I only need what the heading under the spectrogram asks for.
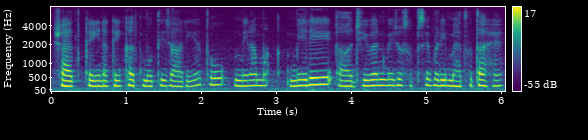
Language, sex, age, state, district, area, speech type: Hindi, female, 30-45, Rajasthan, Jaipur, urban, spontaneous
